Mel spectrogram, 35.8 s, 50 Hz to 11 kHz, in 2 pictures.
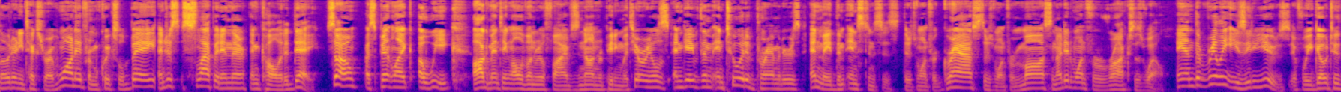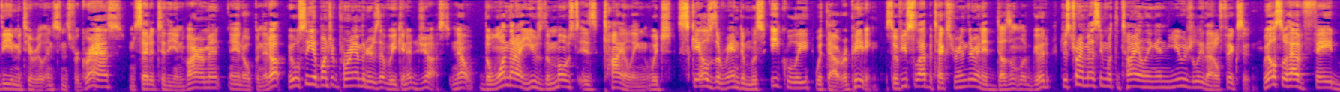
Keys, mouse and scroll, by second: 0.6 click, 1.5 click, 2.5 middle click, 2.5-5.4 scroll down 3, 2.7-5.4 middle drag, 6.1 click, 6.7 click, 7.1 click, 7.4 click, 8.3 click, 8.7 middle click, 8.7-9.0 scroll down 4, 8.8 right click, 9.0 middle click, 9.2 right click, 9.4 ctrl+space, 9.8 click, 10.3 click, 10.4 click, 11.2 click, 12.7 click, 15.3 click, 16.0 click, 16.1 click, 16.9 click, 17.0 click, 19.9-20.4 drag, 20.8 F11, 21.2 right click, 21.4 click, 21.7 click, 21.9 click, 22.2 drag, 22.5 click, 22.7 drag, 22.9 click, 23.1 drag, 23.3 click, 25.8-34.5 drag, 35.2-35.7 drag.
